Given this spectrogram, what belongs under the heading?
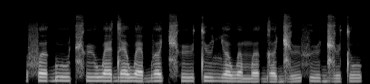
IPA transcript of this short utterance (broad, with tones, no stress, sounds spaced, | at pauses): f əː˧ ɠ uː˧ t͡ɕʰ ʉ˧ w ɛ˧ d ɛ˧ w ɛ˨ b əː˦ t͡ɕʰ ʉː˧ t ʉ˦ ʎ əː˧ w ə˨ m əː˨ ɡ əː˨ d͡ʑ ʉː˨˦ f ʉː˧ d͡ʑ ʉ˧ t u˦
